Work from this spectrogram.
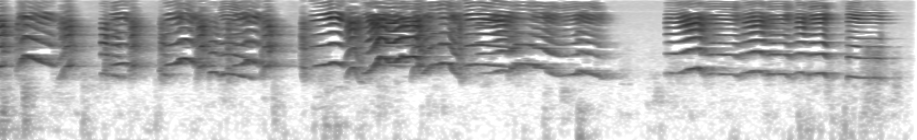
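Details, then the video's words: Two dogs, an Ibizan Hound and a German Shepherd, howling together indoors in a duet. High, wavering whines slide up and down and overlap, with a short pause before a final rising and falling howl. "Dog SONG - Podenco Ibicenco and German Shepherd"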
